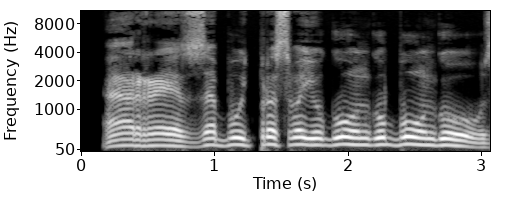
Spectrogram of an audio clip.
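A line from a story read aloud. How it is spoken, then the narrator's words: Loud wailing yell. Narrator (Russian): завопил Рустом Джи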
